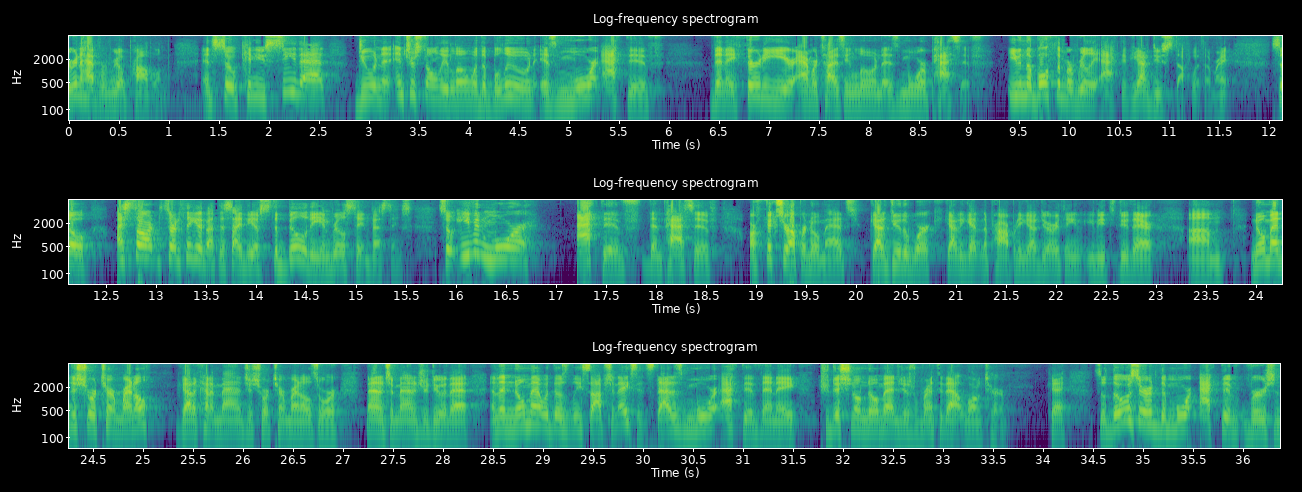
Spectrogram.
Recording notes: This was a live class recorded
